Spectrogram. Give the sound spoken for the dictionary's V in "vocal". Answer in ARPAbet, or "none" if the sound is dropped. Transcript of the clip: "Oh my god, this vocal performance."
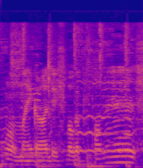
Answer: P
